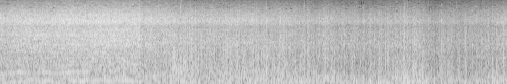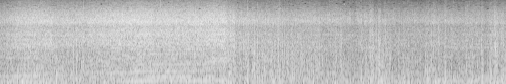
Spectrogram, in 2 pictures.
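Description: A race car engine roars loudly from close by, its pitch rising and falling as it speeds up and slows down.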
